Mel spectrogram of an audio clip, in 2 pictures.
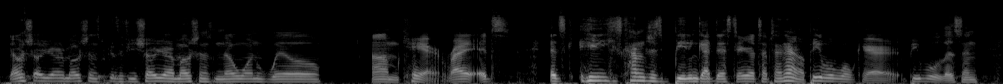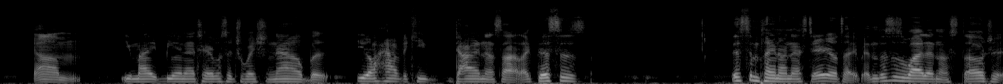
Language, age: English, 20-39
